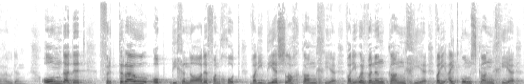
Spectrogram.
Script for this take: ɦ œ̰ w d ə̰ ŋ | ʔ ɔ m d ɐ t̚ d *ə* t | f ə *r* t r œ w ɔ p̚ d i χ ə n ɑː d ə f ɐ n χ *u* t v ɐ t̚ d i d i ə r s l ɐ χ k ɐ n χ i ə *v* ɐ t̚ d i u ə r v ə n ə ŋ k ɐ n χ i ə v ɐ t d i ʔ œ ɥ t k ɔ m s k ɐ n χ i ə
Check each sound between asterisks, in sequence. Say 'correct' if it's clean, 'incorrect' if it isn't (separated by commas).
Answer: correct, correct, incorrect, correct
